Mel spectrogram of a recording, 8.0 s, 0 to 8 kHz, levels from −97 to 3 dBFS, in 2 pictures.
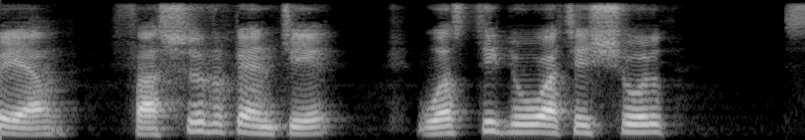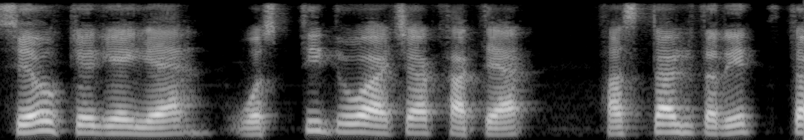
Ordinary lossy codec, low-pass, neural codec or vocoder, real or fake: none; 7.2 kHz; codec, 16 kHz, 0.5 kbps, FunCodec, trained on LibriTTS, 25 frames a second; fake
